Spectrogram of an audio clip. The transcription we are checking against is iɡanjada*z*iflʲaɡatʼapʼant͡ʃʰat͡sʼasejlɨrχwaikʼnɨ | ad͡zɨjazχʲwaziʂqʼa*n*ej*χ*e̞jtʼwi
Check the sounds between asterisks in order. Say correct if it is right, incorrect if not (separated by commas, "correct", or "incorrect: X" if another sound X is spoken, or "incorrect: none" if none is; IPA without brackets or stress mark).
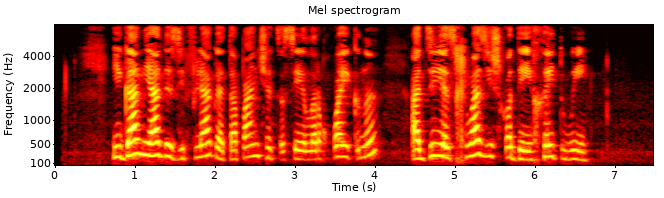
correct, incorrect: d, correct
